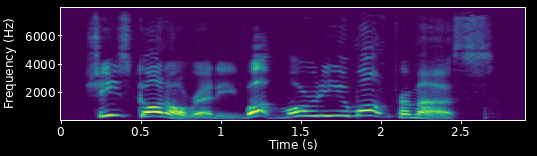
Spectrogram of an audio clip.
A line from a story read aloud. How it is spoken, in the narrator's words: Berg piped up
